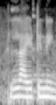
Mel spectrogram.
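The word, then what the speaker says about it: lightning: मतलब होता है तूफान आ है नेक्स्ट इस लाइटनिंग इन कि एवं आई जी एच टी ई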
